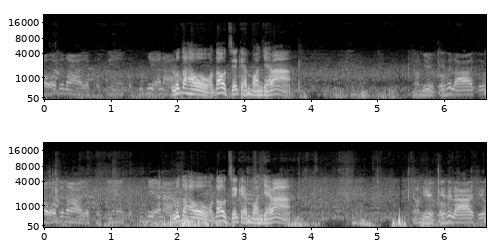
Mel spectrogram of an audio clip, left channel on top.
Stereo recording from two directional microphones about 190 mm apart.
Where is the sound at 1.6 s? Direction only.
40° left (ahead or behind); by 3.7 s 5° left (ahead or behind).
